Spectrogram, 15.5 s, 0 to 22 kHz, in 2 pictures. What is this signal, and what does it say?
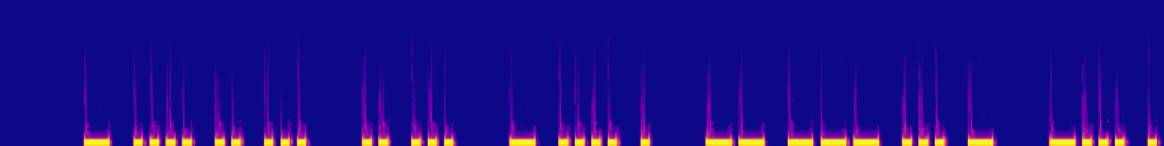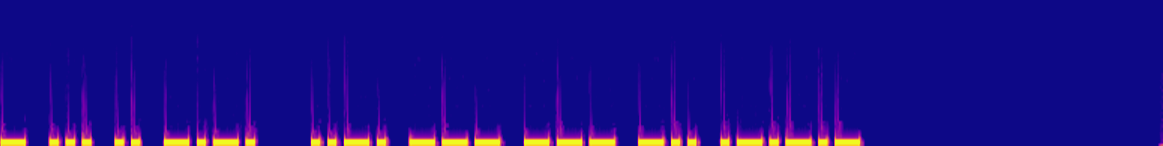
Morse code, heard as a keyed tone, about 22 wpm, 700 Hz. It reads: THIS IS THE MOST BASIC FOOD.
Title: Sentences from Top 1000 Words - Review Part 3 - 22wpm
